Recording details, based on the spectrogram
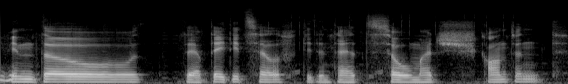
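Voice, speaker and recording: A very slow, flat monotone with a strong Russian accent. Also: man, medium pitch for a man. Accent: heavy Russian. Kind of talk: game livestream commentary. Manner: quiet, calm.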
